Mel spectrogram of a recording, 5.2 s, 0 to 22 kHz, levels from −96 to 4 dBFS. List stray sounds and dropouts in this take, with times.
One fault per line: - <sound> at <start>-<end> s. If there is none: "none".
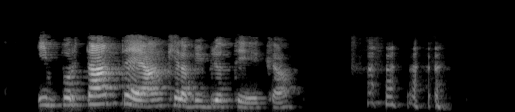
- laugh at 3.5-4.5 s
